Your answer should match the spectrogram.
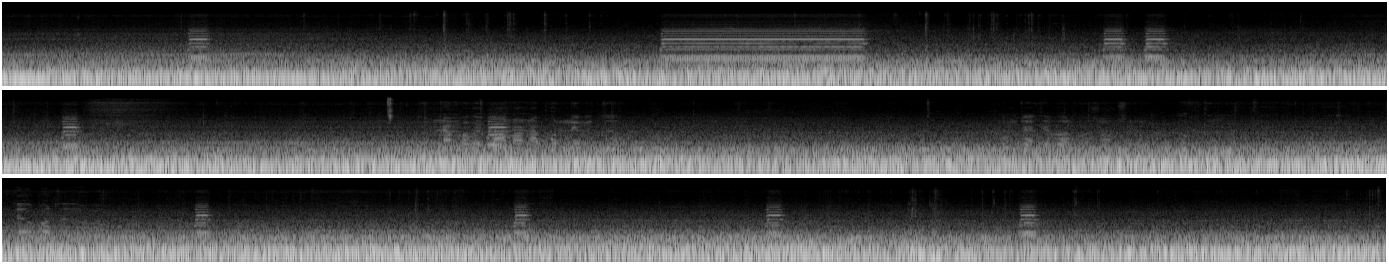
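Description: Steady low rumble of road and engine noise inside a moving car, with a vehicle horn held for about a second and a half about five seconds in. Brief, fainter horn toots from traffic come every few seconds.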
